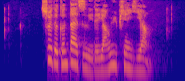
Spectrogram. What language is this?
Chinese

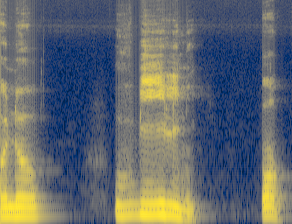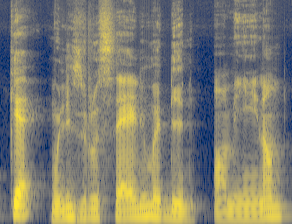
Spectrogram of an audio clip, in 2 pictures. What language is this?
Odual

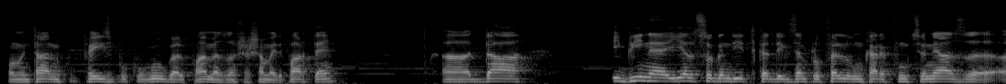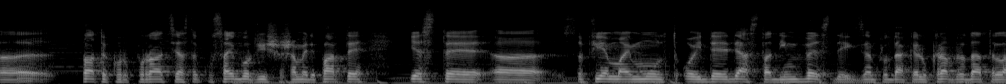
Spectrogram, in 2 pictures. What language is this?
Romanian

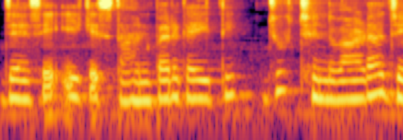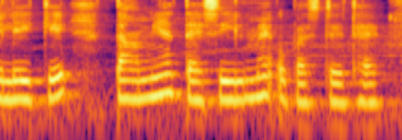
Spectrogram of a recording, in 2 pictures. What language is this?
Hindi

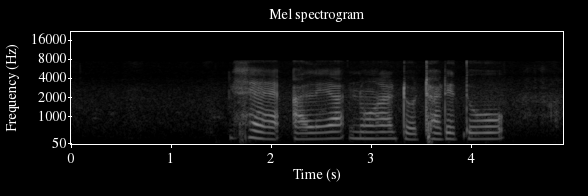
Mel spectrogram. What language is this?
Santali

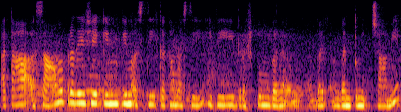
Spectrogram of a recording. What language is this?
Sanskrit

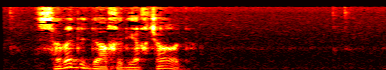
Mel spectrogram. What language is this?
Persian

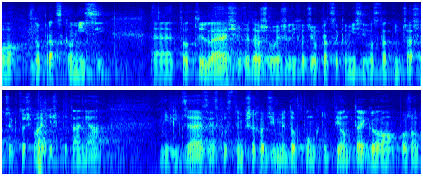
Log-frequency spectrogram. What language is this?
Polish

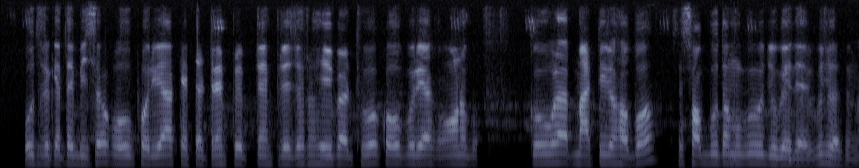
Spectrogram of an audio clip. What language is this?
Odia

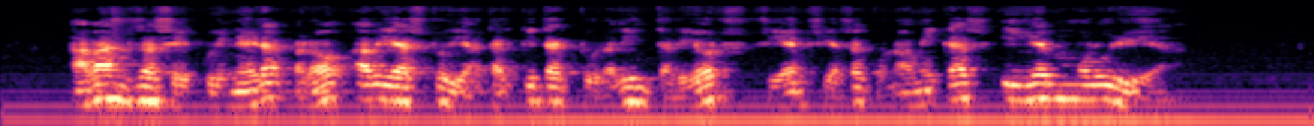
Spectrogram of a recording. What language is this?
Catalan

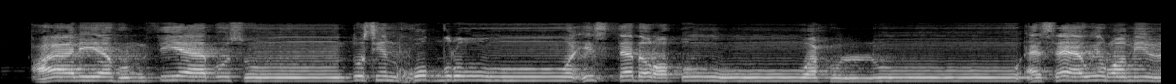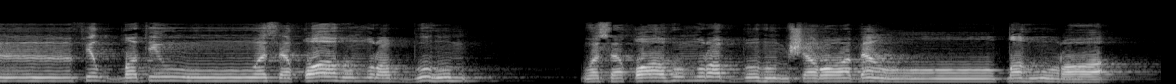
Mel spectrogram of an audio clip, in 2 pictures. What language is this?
Arabic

